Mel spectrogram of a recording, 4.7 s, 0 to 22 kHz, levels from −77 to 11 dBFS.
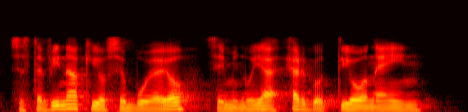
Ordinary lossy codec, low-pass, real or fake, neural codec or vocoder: none; 5.4 kHz; fake; codec, 16 kHz, about 1 kbps, DyCAST, with the encoder's durations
